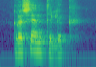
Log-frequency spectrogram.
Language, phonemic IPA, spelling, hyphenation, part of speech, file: Dutch, /rəˈsɛn.tə.lək/, recentelijk, re‧cen‧te‧lijk, adverb, Nl-recentelijk.ogg
- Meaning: recently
